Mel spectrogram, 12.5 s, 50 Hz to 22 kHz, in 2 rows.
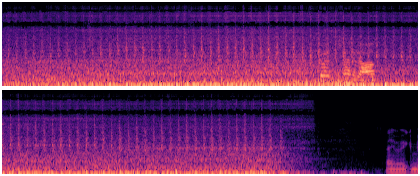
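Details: Boat-tail Buick Riviera V8 at first start; a faint quick even tick about four per second over a steady low idle. The owner suspects a loose lifter, unconfirmed, and plans to check the oil.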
